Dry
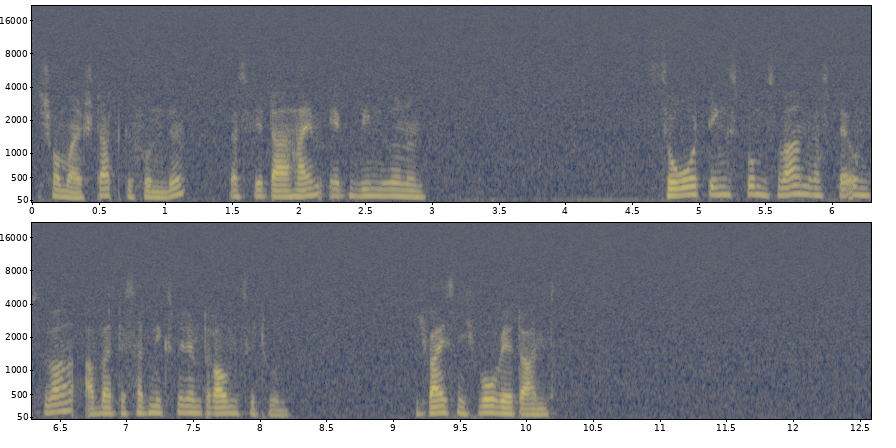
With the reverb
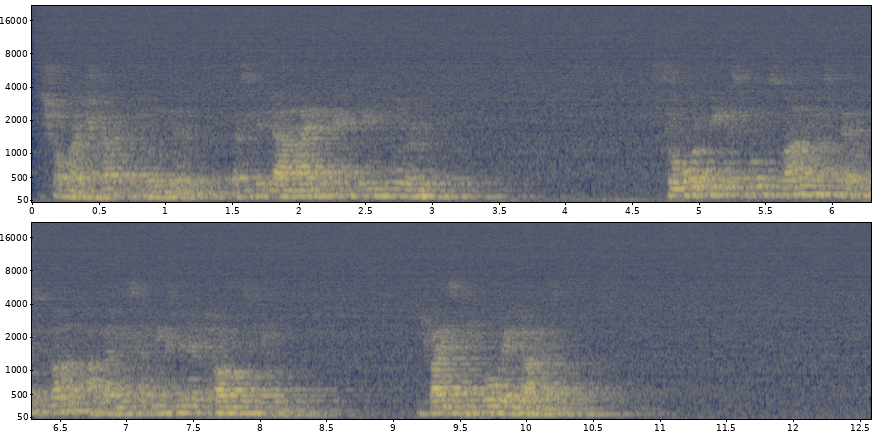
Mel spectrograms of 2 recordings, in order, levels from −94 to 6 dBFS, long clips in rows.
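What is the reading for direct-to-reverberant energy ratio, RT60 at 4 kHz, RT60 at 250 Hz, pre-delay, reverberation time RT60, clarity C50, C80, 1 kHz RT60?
-13.0 dB, 0.95 s, 1.8 s, 5 ms, 1.5 s, -1.5 dB, 1.5 dB, 1.3 s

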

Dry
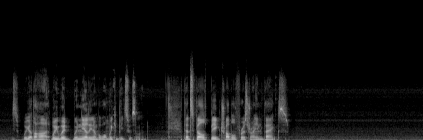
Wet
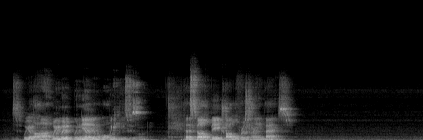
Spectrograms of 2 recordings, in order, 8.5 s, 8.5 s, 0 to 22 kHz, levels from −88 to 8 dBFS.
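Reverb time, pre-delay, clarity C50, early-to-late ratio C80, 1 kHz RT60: 0.45 s, 40 ms, 1.0 dB, 7.0 dB, 0.45 s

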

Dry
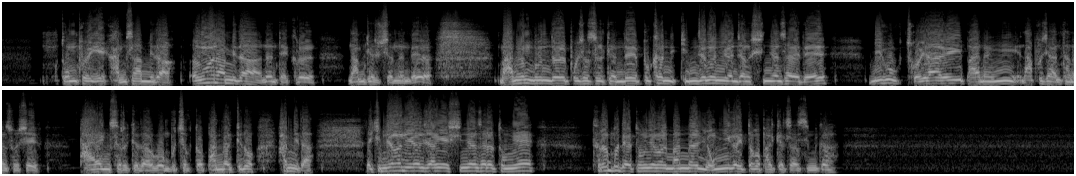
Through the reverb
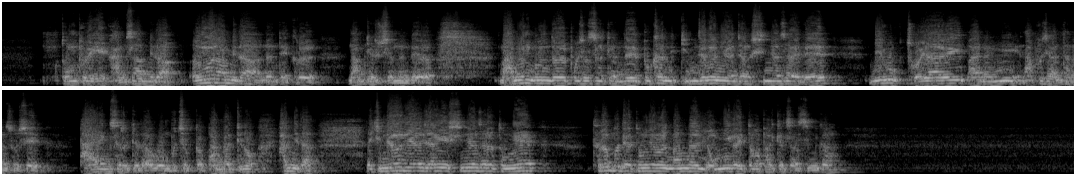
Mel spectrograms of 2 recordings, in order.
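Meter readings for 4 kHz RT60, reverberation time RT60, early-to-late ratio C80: 0.40 s, 0.45 s, 17.5 dB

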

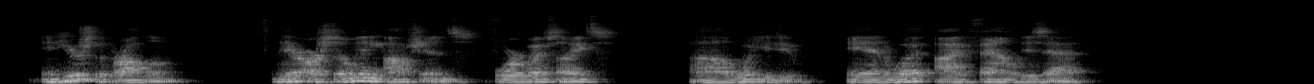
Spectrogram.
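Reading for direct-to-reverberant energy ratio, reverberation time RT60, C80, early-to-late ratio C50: -10.5 dB, 0.45 s, 4.5 dB, -1.0 dB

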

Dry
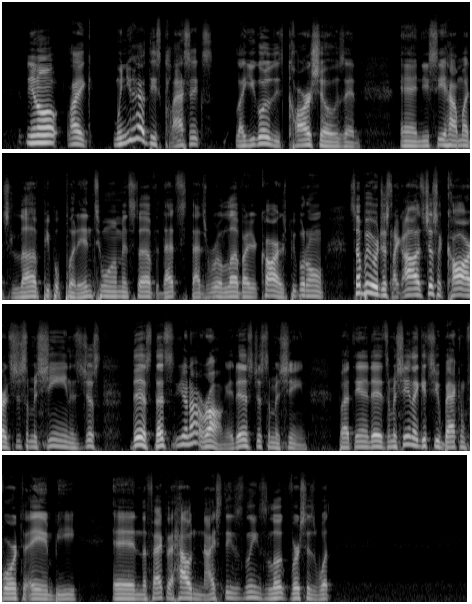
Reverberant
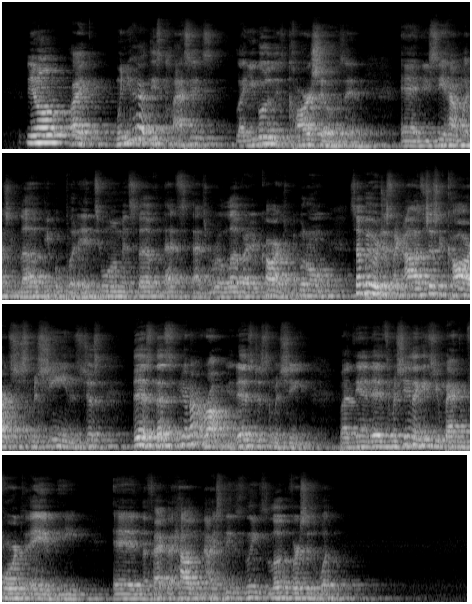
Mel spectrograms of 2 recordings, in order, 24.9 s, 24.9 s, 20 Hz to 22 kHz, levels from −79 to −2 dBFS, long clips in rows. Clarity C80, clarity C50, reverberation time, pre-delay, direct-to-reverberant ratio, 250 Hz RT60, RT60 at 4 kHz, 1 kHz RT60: 6.0 dB, 4.0 dB, 1.3 s, 4 ms, -1.0 dB, 1.8 s, 0.80 s, 1.0 s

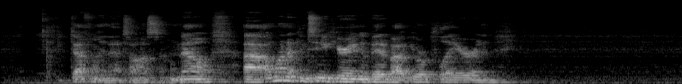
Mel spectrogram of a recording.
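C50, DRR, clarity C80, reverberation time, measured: 8.0 dB, -4.0 dB, 12.0 dB, 0.55 s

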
